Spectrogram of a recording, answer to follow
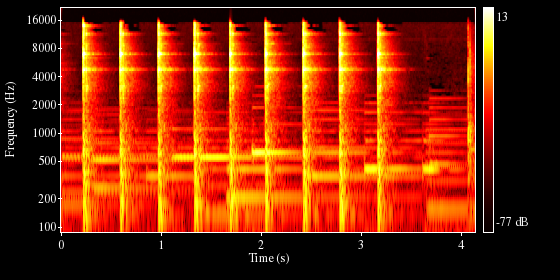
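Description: A small wooden-handled hammer striking the end of a steel rod about ten times in an even rhythm, roughly three blows a second. Each blow gives a sharp metallic ring.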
